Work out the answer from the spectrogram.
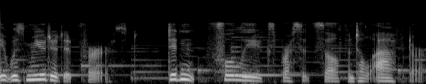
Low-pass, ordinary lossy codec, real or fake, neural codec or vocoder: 7.2 kHz; Opus, 32 kbps; real; none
